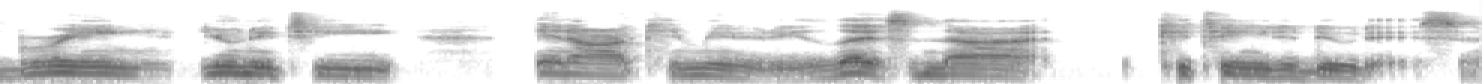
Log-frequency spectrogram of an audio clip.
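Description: A man speaks at a fairly slow pace in a very deep, low voice, his intonation fairly even. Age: 40s. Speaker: podcast host. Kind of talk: solo commentary. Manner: halting, many fillers.

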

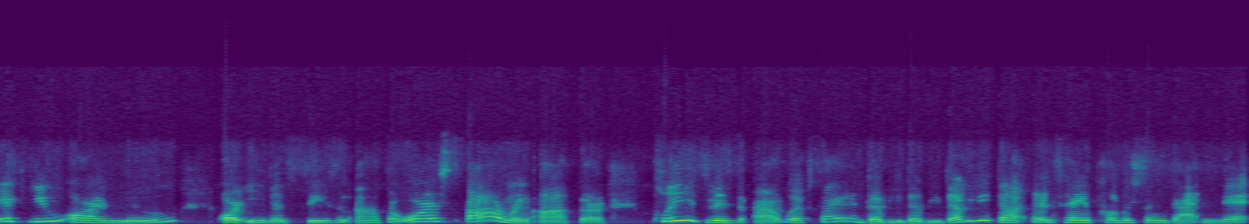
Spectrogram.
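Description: A woman speaks fairly slowly with vocal fry and lively intonation, her sound dry and close with no echo.

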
